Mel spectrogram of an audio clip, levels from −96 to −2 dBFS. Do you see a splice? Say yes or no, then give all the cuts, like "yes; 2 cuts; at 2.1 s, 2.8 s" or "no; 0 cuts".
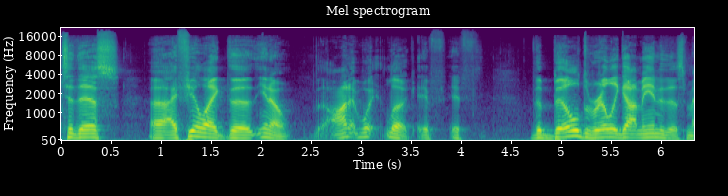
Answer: no; 0 cuts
